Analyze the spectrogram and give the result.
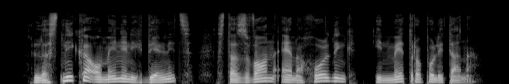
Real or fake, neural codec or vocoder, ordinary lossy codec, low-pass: real; none; none; none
